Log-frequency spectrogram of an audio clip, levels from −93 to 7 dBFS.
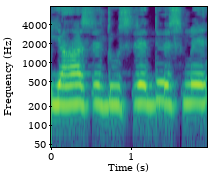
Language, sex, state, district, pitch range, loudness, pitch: Hindi, male, Uttar Pradesh, Gorakhpur, 215-225 Hz, -16 LUFS, 220 Hz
